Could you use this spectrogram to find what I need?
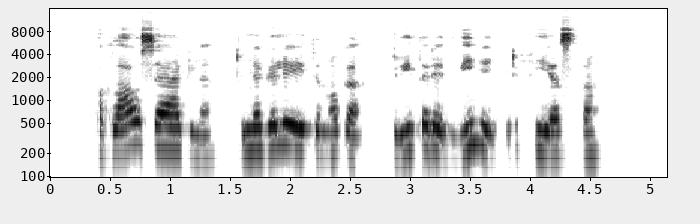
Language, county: Lithuanian, Vilnius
